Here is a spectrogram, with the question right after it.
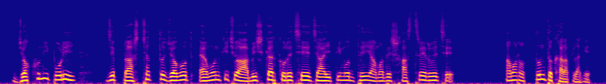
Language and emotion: Bengali, sad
